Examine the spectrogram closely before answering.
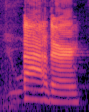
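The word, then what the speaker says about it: vader: Но просто Вейдер читается не как Вейдер по-голландски. Блин, а как правильно-то, чтобы не опозориться. Сейчас скажу. Ну-ка. Читается вот так вот, ща. Вы услышите? Father. Типа father, на самом деле. Но пишется вадер. В по-голландски читается как ф.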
